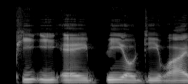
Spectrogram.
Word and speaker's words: Peabody: P E A B O D Y, but in gotcha.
